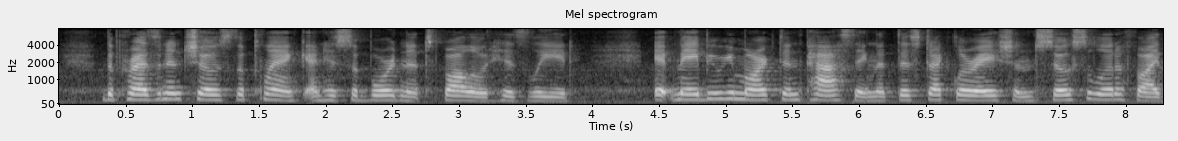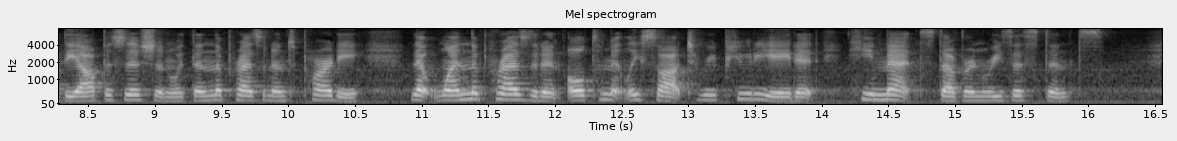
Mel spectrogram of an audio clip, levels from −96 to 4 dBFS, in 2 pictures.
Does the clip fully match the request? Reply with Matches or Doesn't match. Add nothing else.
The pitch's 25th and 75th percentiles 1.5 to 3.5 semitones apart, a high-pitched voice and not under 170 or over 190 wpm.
Doesn't match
